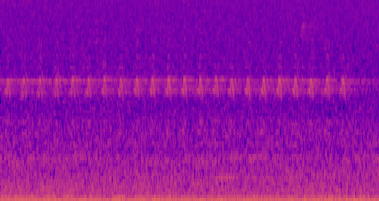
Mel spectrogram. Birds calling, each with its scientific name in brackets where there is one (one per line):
Northern Flicker (Colaptes auratus)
